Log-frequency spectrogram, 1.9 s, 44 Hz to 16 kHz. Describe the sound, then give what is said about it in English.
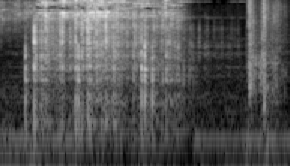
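Coins clatter into a bucket in a dense, jangling cascade of metallic clinks, then after a short lull a final small burst of coins rattles in. No voices, just a faint low hum beneath. “I think hard and remember a few of the TikTok dances that my daughter taught me and after 20 minutes or so of well angled dabs and …, I have a bucket full of coins.”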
